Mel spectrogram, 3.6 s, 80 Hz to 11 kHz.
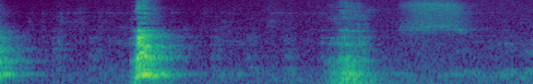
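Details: Pet dog barking indoors because it wants to go out but cannot: two loud, sharp barks about 1.4 seconds apart, followed by a short hiss-like noise in a quiet room.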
